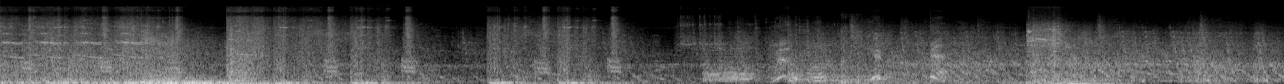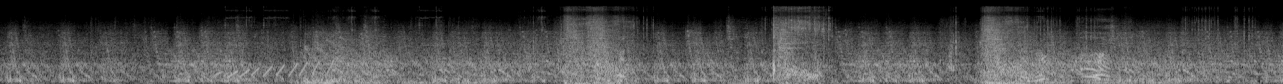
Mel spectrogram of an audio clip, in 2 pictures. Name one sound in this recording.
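Laser blasters fire in quick zapping bursts.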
